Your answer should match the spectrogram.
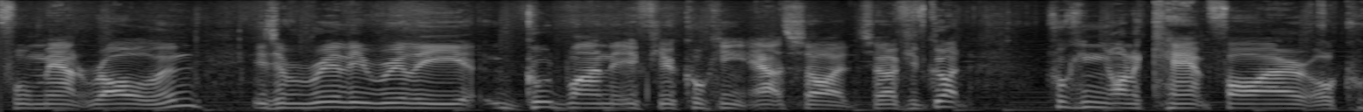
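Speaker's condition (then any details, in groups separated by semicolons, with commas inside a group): No condition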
